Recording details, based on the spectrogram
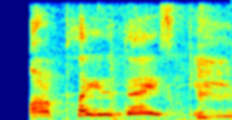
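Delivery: put-on tiny baby voice, very high and soft. Player character at a dice game table, in Howdy's cute baby voice. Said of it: "He says it in that voice".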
